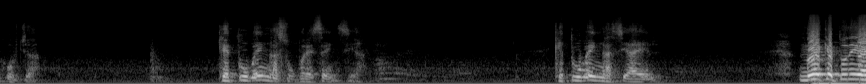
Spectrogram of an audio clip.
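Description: A young man speaks with animation into a microphone, in short bursts.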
